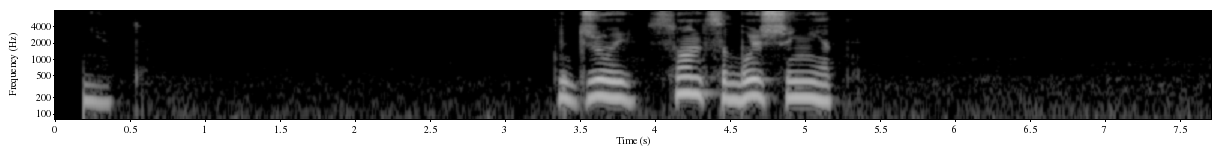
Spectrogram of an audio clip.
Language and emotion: Russian, sad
